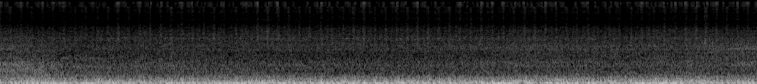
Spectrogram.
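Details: 2006 Jeep Commander 4.7 L V8, smoking heavily, P0300 random misfire with cylinder six flagged, engine computer already replaced: low rough idle with uneven beat and occasional stumbles; misfire at idle, injectors and coils not at fault, engine suspected.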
